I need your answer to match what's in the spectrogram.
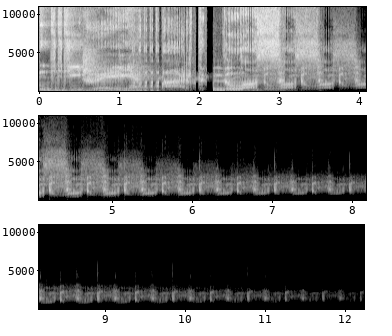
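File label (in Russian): DJ ЛАЙНЕР, Диктор; Арт Глосс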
